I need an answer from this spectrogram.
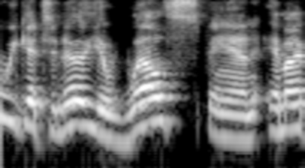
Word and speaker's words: WhealthSpan: And Scott, before we get to know you, WhealthSpan, am I pronouncing it correctly?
